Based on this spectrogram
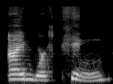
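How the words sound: The main stress falls away from 'work'. The speaker calls it wrong. "it's not the auxiliary or the gerund. I don't say I'm working"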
